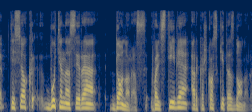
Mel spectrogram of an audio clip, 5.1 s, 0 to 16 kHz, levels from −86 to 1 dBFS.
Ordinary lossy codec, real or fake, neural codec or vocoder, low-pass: MP3, 96 kbps; fake; vocoder, 24 kHz, 100 mel bands, Vocos; 10.8 kHz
